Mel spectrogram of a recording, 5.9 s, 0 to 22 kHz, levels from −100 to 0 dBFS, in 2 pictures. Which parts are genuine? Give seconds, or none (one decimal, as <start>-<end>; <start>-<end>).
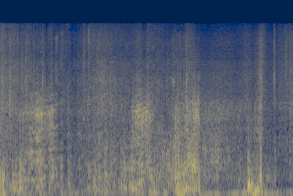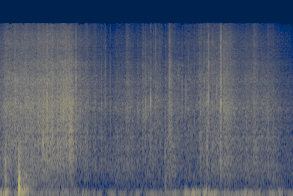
0.0-1.9; 4.4-5.2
